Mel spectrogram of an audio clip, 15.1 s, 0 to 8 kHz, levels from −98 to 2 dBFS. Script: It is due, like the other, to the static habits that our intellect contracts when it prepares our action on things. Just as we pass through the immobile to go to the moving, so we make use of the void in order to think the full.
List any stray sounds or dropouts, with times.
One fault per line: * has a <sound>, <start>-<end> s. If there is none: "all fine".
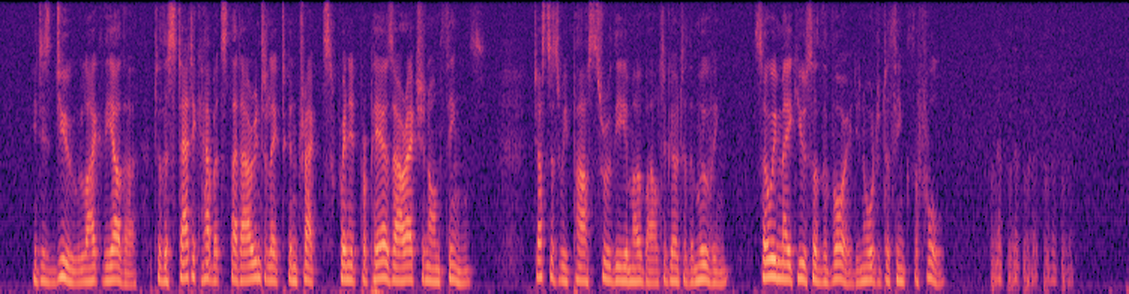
* has a laugh, 13.2-14.3 s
